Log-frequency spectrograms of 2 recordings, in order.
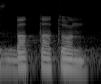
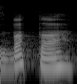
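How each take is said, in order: First: The word ends with an added '-on' syllable. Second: The word stops short without an added syllable. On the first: The word is not at the end of a pause. "batta can also pronounce as battaton" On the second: The speaker is stopping at the word. "we pronounce it as batta because um, we can stop at ta"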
